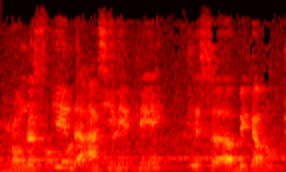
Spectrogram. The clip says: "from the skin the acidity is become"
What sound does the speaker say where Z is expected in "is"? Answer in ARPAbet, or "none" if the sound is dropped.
S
